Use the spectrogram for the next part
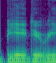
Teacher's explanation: the ba-do-re sound, that T-flapping as you called it, it's super common in American English. Basically, when a T is between two vowel sounds and the first vowel is stressed, it often softens to that quick dead sound.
